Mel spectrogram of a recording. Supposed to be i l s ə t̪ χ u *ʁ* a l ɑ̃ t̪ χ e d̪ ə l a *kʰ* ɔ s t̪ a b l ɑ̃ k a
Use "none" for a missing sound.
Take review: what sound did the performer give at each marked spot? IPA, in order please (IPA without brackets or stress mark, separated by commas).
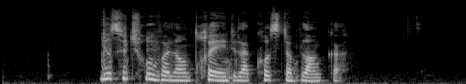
v, kʰ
